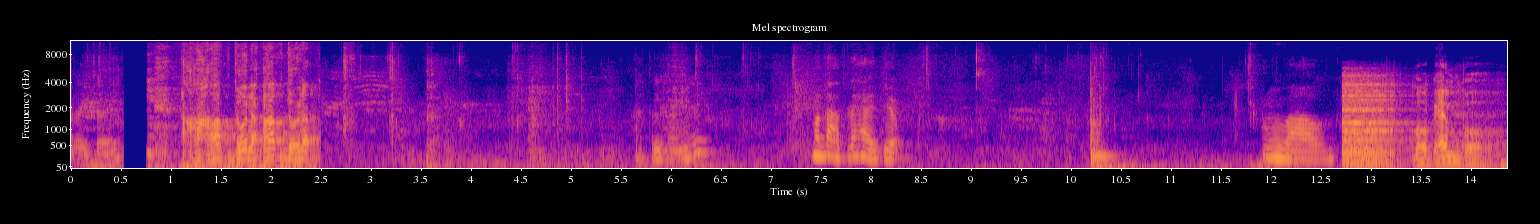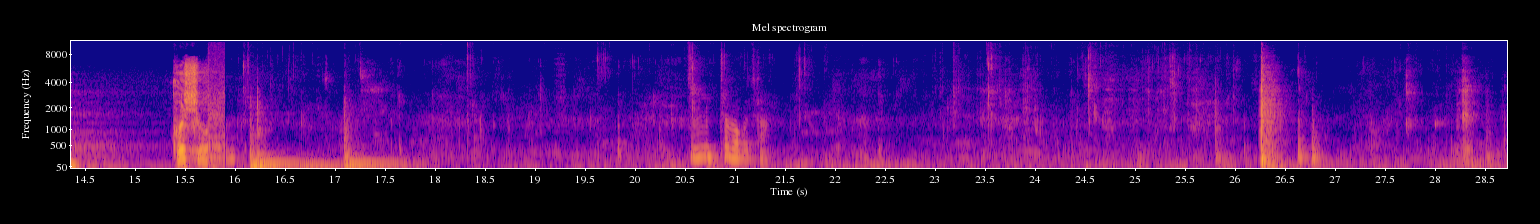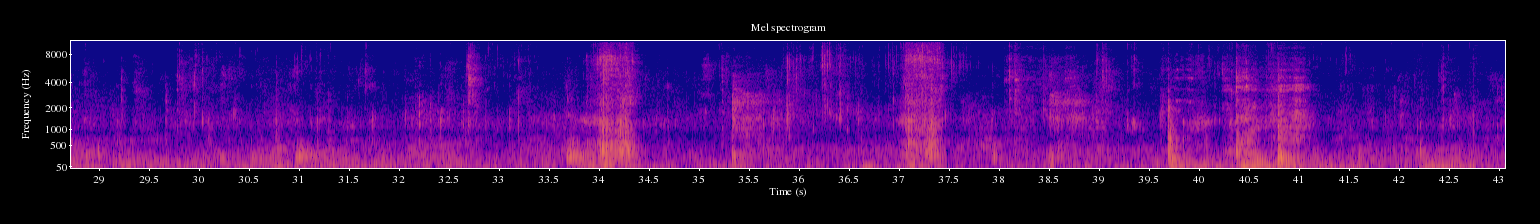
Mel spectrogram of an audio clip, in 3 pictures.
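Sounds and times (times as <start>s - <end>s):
person chewing wetly: 6.3s - 7.8s, 8.4s - 11.9s, 16.5s - 20.7s, 21.4s - 26.2s, 27.2s - 40.4s, 41.3s - 43.0s.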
